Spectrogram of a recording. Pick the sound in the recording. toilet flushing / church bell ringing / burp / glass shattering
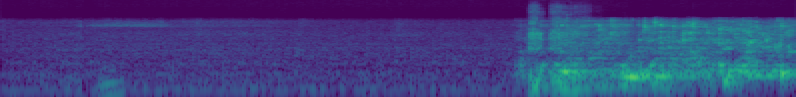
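toilet flushing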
